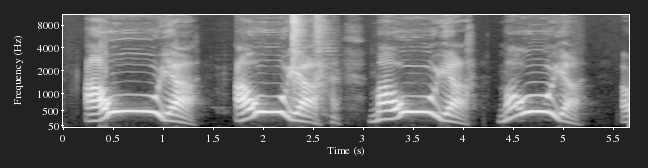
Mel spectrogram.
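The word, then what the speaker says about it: aúlla: Aulla, accent on that U.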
